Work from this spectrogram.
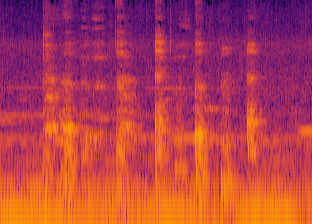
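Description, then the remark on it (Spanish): At night, a woman next door coughs in a run of about six strained, labored coughs at uneven intervals, each a short harsh burst, as if struggling to breathe, over a steady low background hum. “Fue precisamente en octubre cuando una noche en que me quedé hasta tarde con mi mamá, escuchamos a la señora de al lado toser de una forma poco usual, como si le costara trabajo respirar.”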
